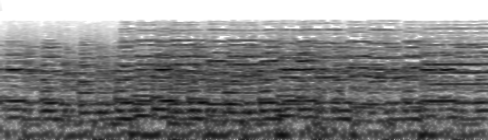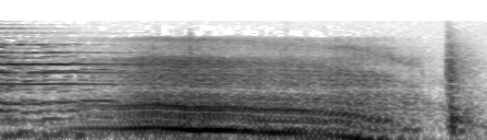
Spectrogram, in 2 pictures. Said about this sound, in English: Start the car, Miss Brooks. All right, Mr. Conklin. And this time we're really off to Clay City.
